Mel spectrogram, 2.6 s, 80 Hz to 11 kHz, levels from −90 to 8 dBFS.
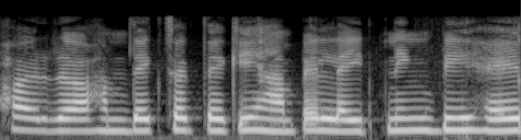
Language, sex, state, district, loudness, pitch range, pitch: Hindi, female, Chhattisgarh, Bilaspur, -14 LUFS, 240-255 Hz, 245 Hz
